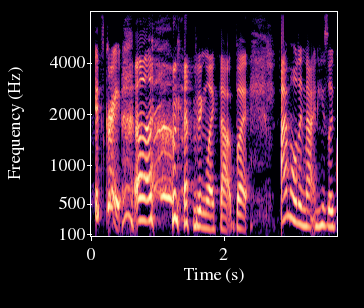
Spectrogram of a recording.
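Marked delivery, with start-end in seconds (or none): 0.1-2.4 giggling through the words; laughing. Real, not acted. Recommending a Maglite to her co-host, laughing. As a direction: laugh it off, high and amused.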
